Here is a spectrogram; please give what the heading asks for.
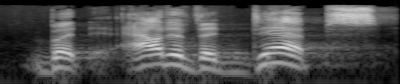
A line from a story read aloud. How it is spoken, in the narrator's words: he cried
